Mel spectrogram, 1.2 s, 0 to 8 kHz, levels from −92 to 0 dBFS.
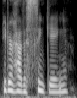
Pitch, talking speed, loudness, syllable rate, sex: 210 Hz, 205 wpm, -17 LUFS, 6.2 syllables/s, female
